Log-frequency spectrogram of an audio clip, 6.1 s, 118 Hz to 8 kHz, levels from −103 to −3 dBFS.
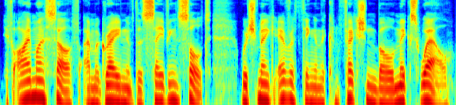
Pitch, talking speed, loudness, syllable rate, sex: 125 Hz, 190 wpm, -16 LUFS, 4.9 syllables/s, male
